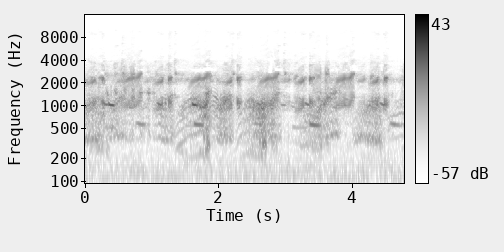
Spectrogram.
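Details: Frogs calling en masse, dense rattling croaks with occasional short upward-sliding notes, loud and unbroken from start to finish.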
